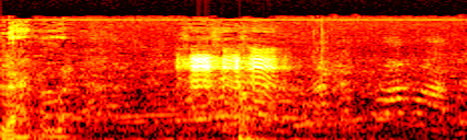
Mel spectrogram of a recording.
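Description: A short, faint, high-pitched voice about a second in, during a lull in the stage talk.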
